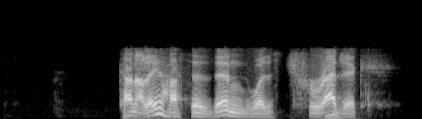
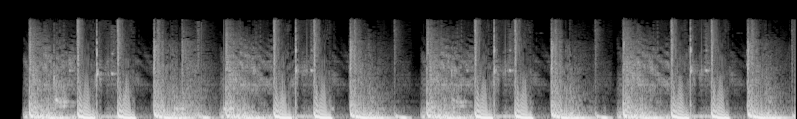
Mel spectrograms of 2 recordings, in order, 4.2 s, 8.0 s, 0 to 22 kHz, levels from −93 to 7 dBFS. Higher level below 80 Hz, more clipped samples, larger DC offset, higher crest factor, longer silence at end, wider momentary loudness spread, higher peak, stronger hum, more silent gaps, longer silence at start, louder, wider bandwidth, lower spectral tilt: second, -50 dBFS vs -8 dBFS; second, under 0.1% vs 2%; neither; first, 16 dB vs 6 dB; first, 0.65 s vs 0 s; first, 11 LU vs 3 LU; about the same, -2 dBFS vs 0 dBFS; neither; neither; first, 1.2 s vs 0.25 s; second, -15 LUFS vs -8 LUFS; second, 4.3 kHz vs 11 kHz; second, -3.5 dB/octave vs -7 dB/octave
